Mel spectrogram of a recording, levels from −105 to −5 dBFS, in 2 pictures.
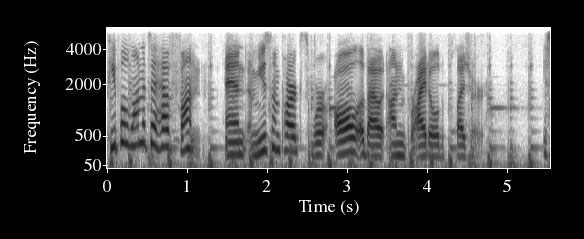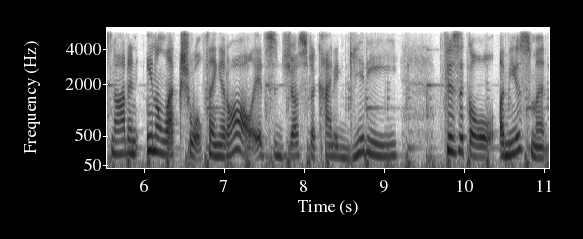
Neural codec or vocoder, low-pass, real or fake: none; 5.4 kHz; real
